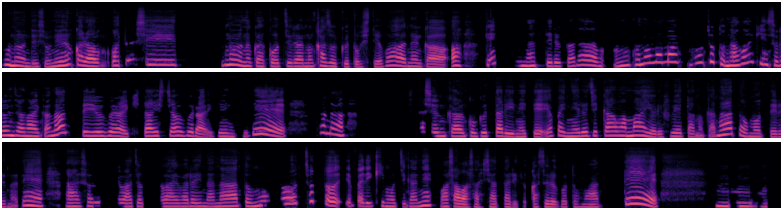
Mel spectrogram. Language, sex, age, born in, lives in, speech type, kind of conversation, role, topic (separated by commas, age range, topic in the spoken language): Japanese, female, 50-54, Japan, United States, conversation, advice, user, 予測不能な変化が続くとき、どうすれば心を落ち着けられますか？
